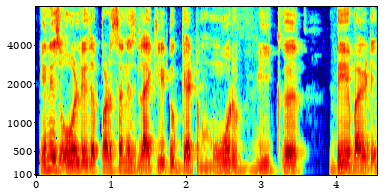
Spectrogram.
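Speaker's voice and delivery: very slow, word-by-word read of an example sentence; slow dictation reading. Shown as a demonstration. Teacher reading an exercise sentence to students, slow and deliberate.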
